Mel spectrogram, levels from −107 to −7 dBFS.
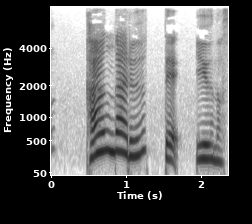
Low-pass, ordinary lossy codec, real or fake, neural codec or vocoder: none; none; real; none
